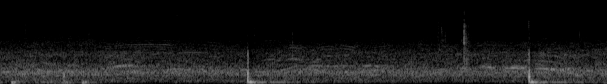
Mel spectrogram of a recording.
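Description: Two steel-tip darts striking a bristle dartboard, two sharp thuds nearly three seconds apart, over the low murmur of an arena crowd.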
